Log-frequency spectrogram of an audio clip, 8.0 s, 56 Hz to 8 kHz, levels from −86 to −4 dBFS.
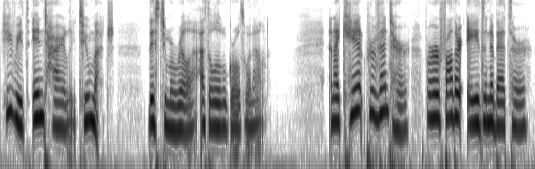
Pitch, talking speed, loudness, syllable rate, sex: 220 Hz, 185 wpm, -17 LUFS, 6.0 syllables/s, female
